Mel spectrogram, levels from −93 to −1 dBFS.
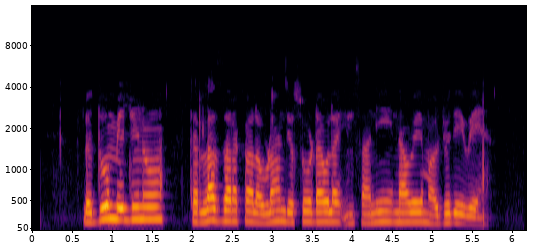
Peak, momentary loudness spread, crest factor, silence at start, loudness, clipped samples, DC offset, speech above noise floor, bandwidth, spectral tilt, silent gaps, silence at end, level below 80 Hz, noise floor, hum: -10 dBFS; 11 LU; 16 dB; 0.65 s; -27 LUFS; under 0.1%; under 0.1%; 42 dB; 3.9 kHz; -12.5 dB/octave; none; 0.55 s; -78 dBFS; -68 dBFS; none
